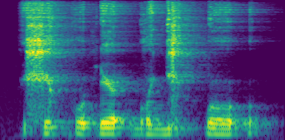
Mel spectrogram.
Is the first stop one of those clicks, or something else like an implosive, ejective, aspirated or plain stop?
plain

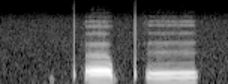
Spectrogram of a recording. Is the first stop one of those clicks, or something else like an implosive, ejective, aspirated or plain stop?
ejective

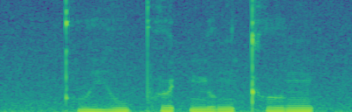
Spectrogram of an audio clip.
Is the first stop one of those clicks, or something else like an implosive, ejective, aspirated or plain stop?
aspirated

